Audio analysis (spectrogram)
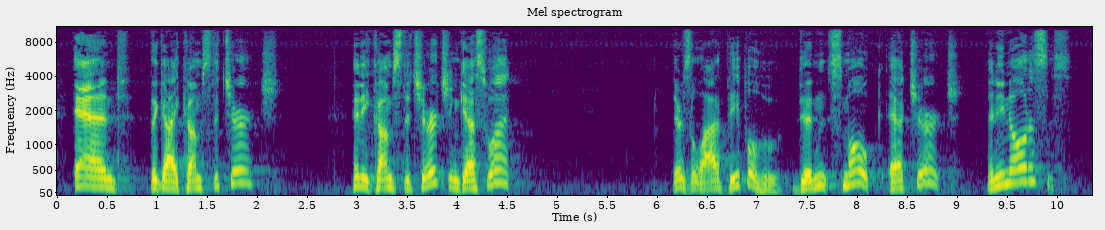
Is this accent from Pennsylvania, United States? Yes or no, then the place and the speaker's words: no; Minnesota, United States; I can remember, you know, when I grew up on the Iron Range, there was a person who said this.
